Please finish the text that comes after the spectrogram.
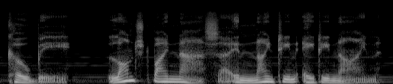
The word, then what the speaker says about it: COBE: That map arrived thanks to a satellite called the Cosmic Background Explorer or Cove, pronounced Kobe.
